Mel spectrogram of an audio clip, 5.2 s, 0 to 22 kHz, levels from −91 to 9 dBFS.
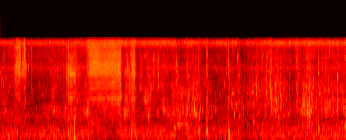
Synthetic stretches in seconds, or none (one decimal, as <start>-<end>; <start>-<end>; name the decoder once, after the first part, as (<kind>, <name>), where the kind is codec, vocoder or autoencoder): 1.0-2.6 (vocoder, Vocos)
